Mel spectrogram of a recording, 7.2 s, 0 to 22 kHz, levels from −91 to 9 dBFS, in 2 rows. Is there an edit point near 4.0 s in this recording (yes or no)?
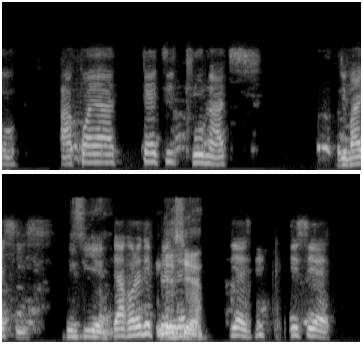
yes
